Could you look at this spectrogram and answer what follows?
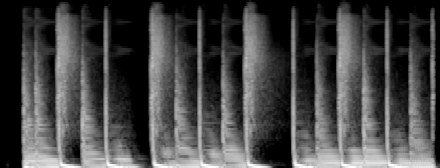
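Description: A synthesized slap house bass line, played plainly without octave jumps, comes in three loud, punchy repeated phrases of staccato plucked notes separated by short gaps.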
